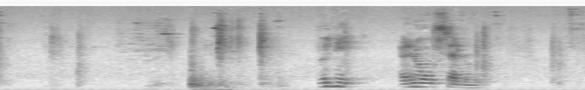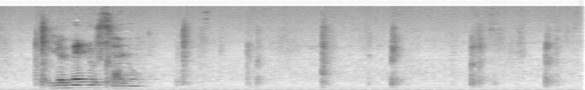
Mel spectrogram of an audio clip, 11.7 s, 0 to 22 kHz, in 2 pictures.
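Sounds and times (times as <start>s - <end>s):
apartment door opening with clicks and creaks: 1.4s - 2.9s
apartment door shutting with a heavy thud: 1.8s - 3.0s
speech: 3.2s - 5.0s, 6.4s - 7.4s.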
